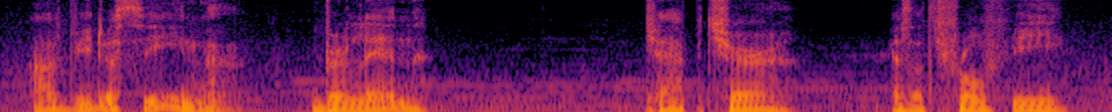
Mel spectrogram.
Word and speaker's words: Auf Wiedersehen: Auf Wiedersehen. Auf Wiedersehen.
